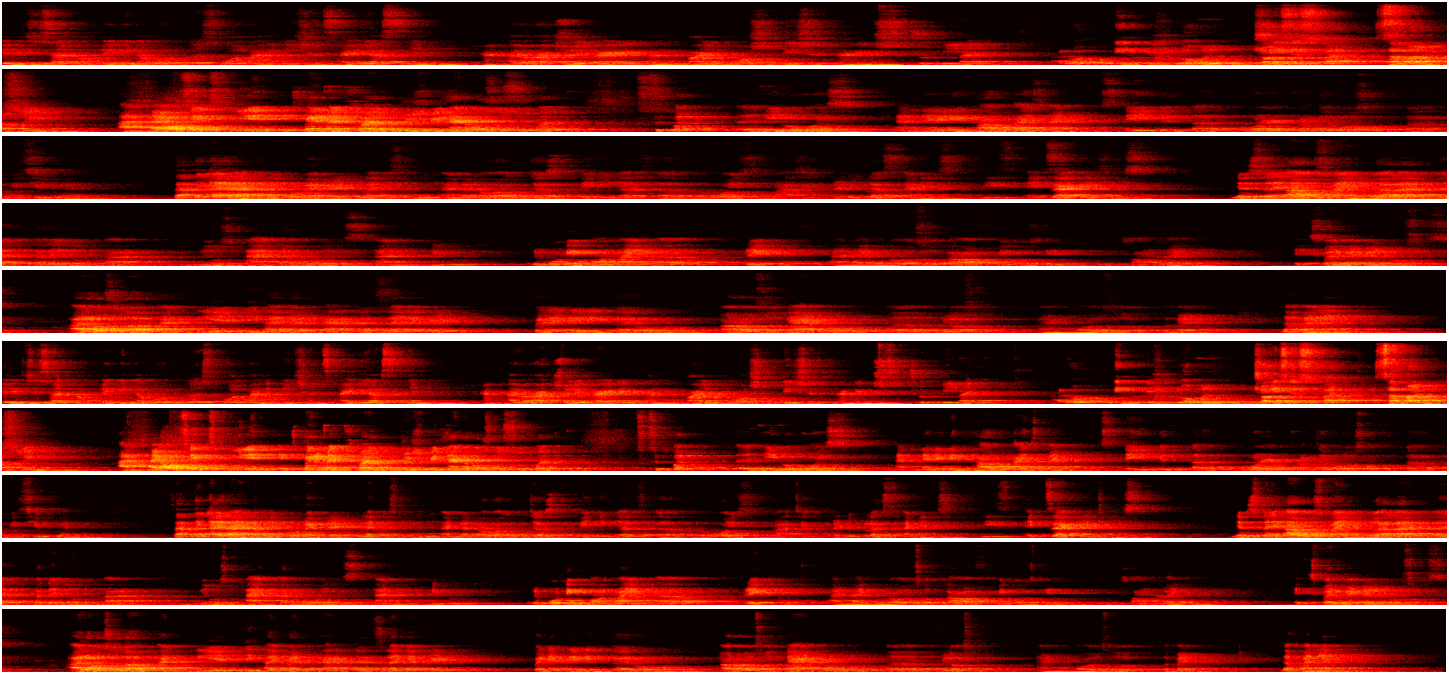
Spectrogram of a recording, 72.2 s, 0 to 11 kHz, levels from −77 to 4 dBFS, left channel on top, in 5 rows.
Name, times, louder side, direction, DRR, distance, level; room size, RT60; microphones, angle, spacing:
voice 1, 0.0-4.3 4.8-9.8 10.5-15.0 15.6-20.7 20.9-21.4 21.8-22.9 23.4-29.7 30.6-38.4 38.7-40.3 41.2-44.8 45.1-47.9 48.6-50.3 50.7-51.2 51.6-53.9 54.3-55.2 56.3-57.8 58.4-62.3 63.1-64.6 65.0-67.8 68.2-69.9 70.6-71.1, right 1 dB, 40° right, -5 dB, 2.5 m, -30 dB
11.5 x 6.3 x 6.2 m, 2.3 s
head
